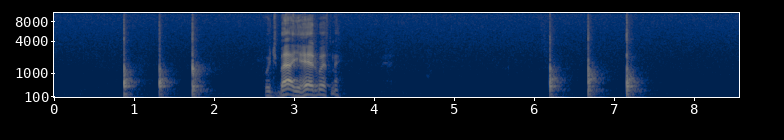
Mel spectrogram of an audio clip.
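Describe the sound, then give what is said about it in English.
Three firm, loud knocks on a door, a man's voice speaking briefly, then another set of three evenly spaced knocks. “I stand at the door and knock. Have you heard him knock lately?”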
